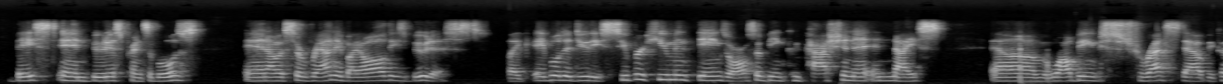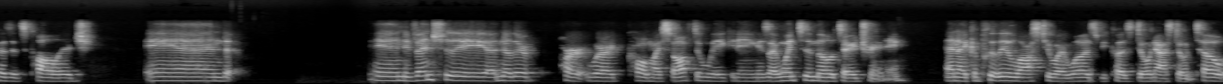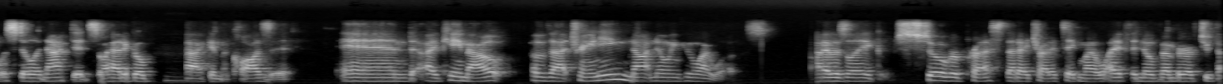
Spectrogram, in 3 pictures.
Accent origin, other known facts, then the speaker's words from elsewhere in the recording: Las Vegas, Nevada, United States; I was born and raised in Las Vegas, Nevada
